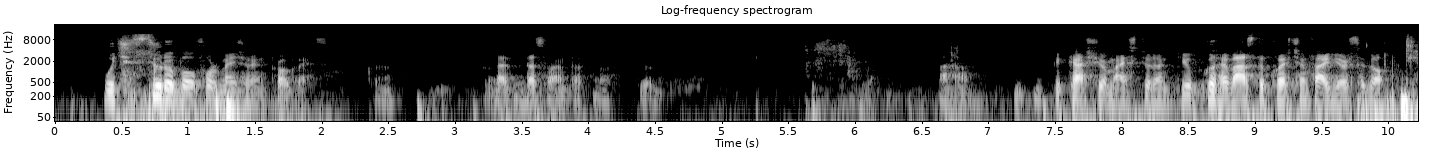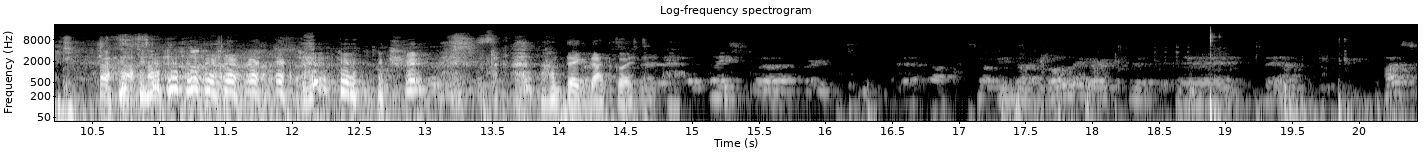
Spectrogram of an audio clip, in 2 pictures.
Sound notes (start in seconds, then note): 10.3 laughter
